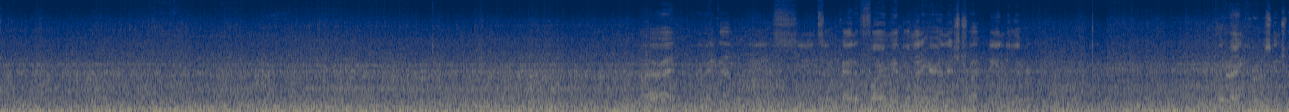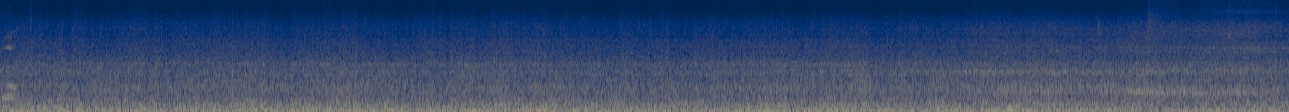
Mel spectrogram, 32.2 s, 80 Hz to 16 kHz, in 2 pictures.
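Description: Steady road noise inside a car cruising at highway speed: a low rumble of tyres on pavement and the engine, with a few brief higher sounds between about 8 and 16 seconds in.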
